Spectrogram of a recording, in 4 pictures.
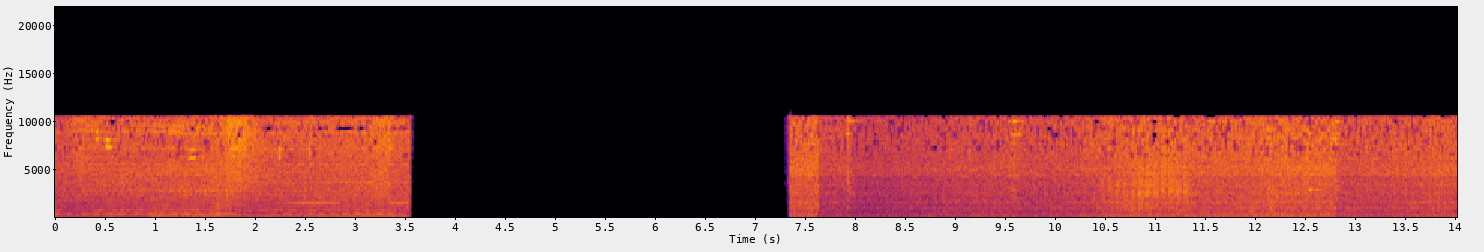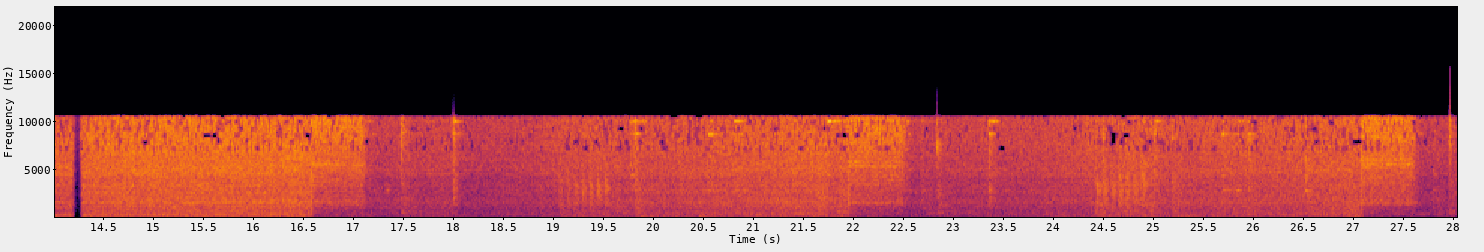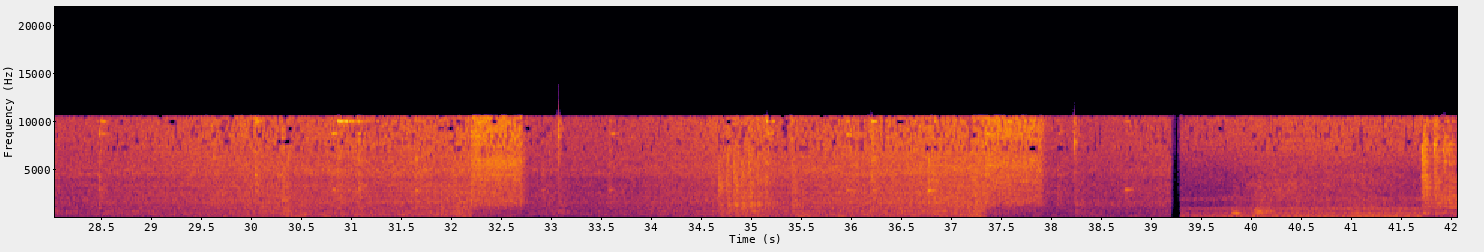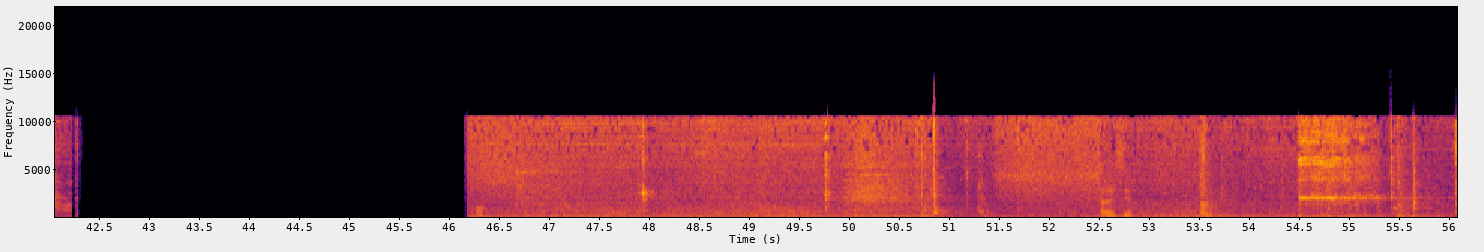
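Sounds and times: machine hum: 0:00.0 - 0:03.6, 0:46.2 - 0:56.0
compressed air blasts: 0:37.3 - 0:38.0.

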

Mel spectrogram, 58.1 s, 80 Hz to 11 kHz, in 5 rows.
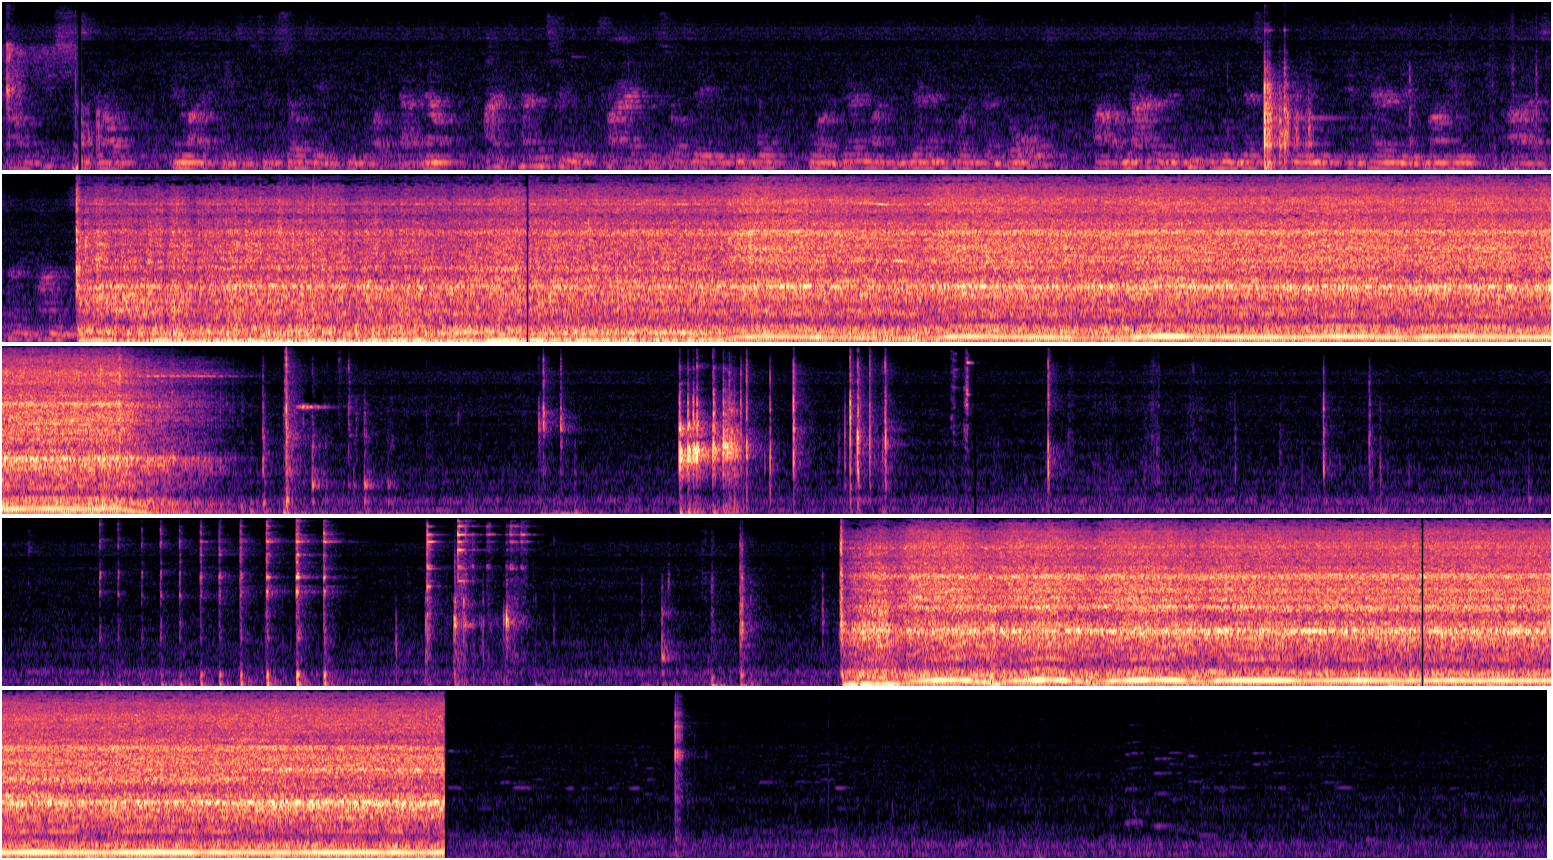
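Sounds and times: blender motor running: 0:12.2 - 0:25.1, 0:41.2 - 0:49.8.

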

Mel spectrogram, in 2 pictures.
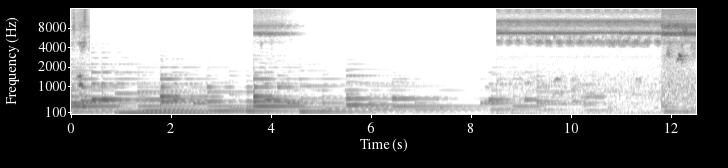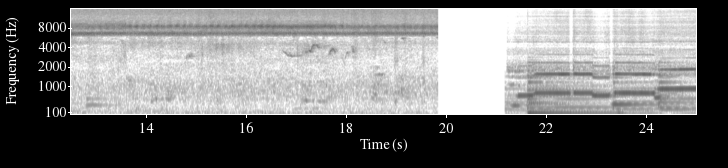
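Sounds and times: soft piano music: 0:00.0 - 0:15.6, 0:21.2 - 0:25.0
insects chirring: 0:08.5 - 0:19.8.

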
